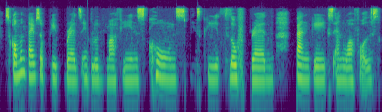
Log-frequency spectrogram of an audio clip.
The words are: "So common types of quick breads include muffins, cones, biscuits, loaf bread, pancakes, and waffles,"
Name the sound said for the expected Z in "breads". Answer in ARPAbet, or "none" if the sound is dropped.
S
